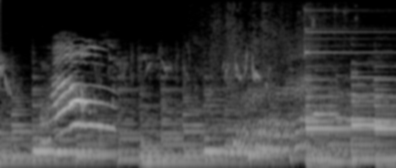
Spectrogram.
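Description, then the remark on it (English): A kitten meows over steady background music, its high, rising-and-falling cries repeating a few times in the first couple of seconds, clear. “A kitten is a very young cat, just as a child is a very young person.”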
